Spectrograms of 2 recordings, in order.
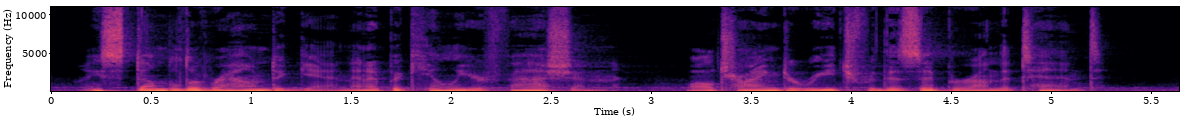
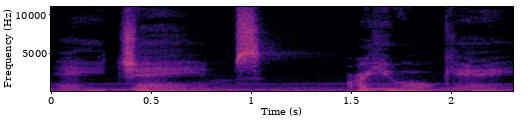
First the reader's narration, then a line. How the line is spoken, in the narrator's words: a whisper called out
